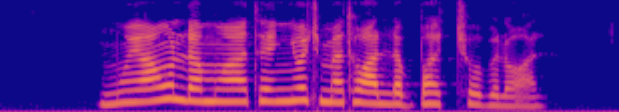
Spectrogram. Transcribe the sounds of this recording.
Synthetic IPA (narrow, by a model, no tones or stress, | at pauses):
mujawunləmujat̪ʰəɲːo̞t͡ʃːmət̪ʰoalːəbːat͡ʃːɛwbɨləwal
